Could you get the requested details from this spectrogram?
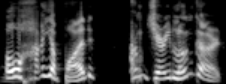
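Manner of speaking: high, loud, exaggerated UP accent; Upper Peninsula accent. Shown as a demonstration. Host demonstrating the accent for his co-host, broad UP accent. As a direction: commit hard to a sing-song Upper Peninsula lilt. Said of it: "yeah, how about this?".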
